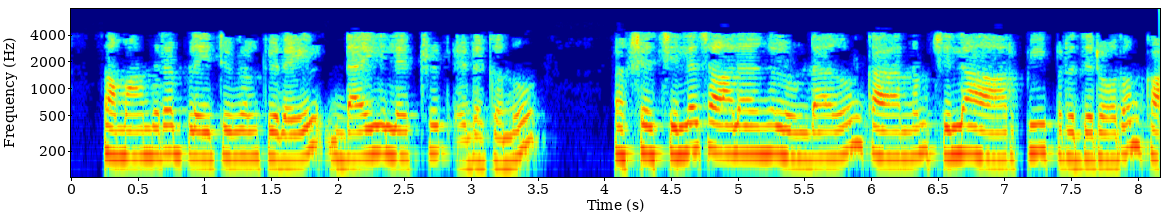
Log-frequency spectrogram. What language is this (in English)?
Malayalam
